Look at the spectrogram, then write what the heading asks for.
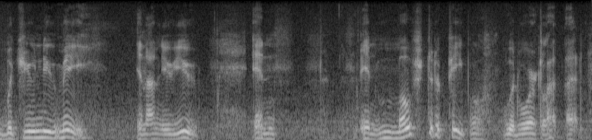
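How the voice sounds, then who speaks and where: A man talks at a very slow pace, leaving long and frequent pauses. His pitch sits in the middle range with ordinary variation, and background noise is noticeable. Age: 80s+. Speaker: retired textile machinery businessman. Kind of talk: interview answer.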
